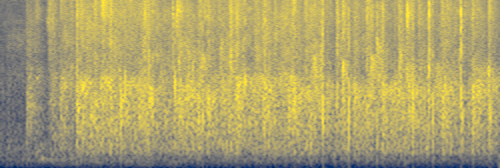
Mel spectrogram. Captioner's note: attendees applauding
